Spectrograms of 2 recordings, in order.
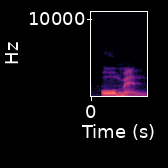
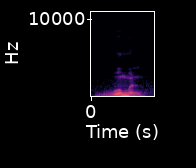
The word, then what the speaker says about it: woman: So many people pronounce it omen. That's wrong. This is woman.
